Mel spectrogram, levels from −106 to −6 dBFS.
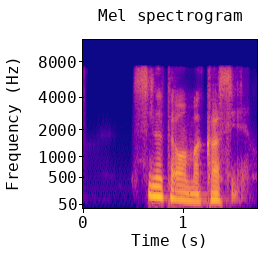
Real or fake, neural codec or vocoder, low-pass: fake; codec, 16 kHz, 1 kbps, X-Codec, HuBERT features, trained on general audio; 7.2 kHz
